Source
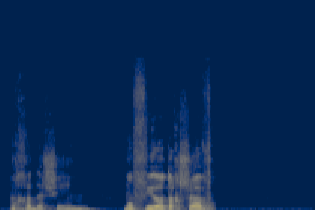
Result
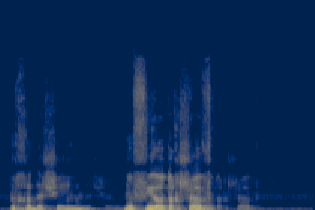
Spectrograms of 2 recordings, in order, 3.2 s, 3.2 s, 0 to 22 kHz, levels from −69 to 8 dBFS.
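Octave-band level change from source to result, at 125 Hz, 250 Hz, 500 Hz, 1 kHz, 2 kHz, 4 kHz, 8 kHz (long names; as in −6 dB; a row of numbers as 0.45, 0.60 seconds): +7.5, +6.5, +2.0, +0.5, +7.0, −0.5, +2.5 decibels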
